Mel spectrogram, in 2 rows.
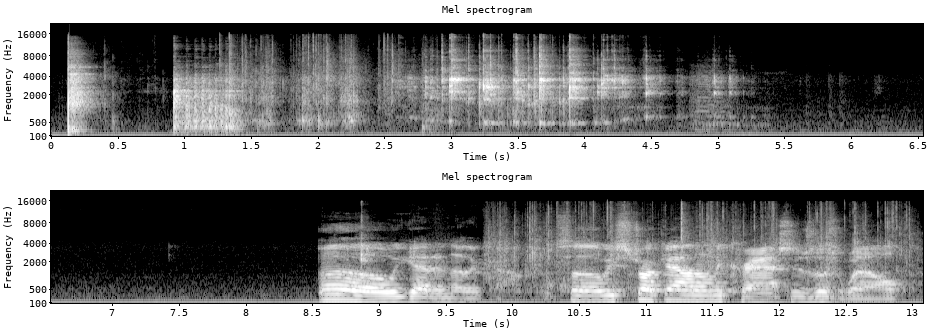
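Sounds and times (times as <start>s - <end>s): metallic clinking and rattling: 2.2s - 5.2s.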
